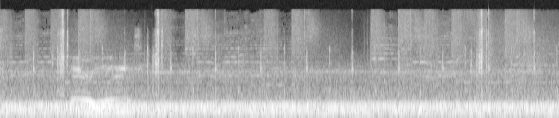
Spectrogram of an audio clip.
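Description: Steady hum of a vehicle engine idling, heard inside the cab, with sharp camera shutter clicks now and then, a few in the first three seconds and a couple more near the end.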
